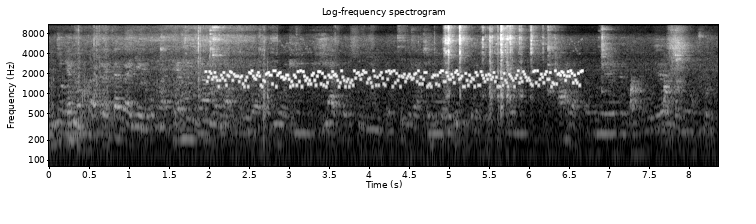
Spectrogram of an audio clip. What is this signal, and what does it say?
Multi-tone FSK (Olivia or MFSK type), about 1000 Hz wide, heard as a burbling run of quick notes, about 62.5 baud, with the noise of a crowd indoors.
